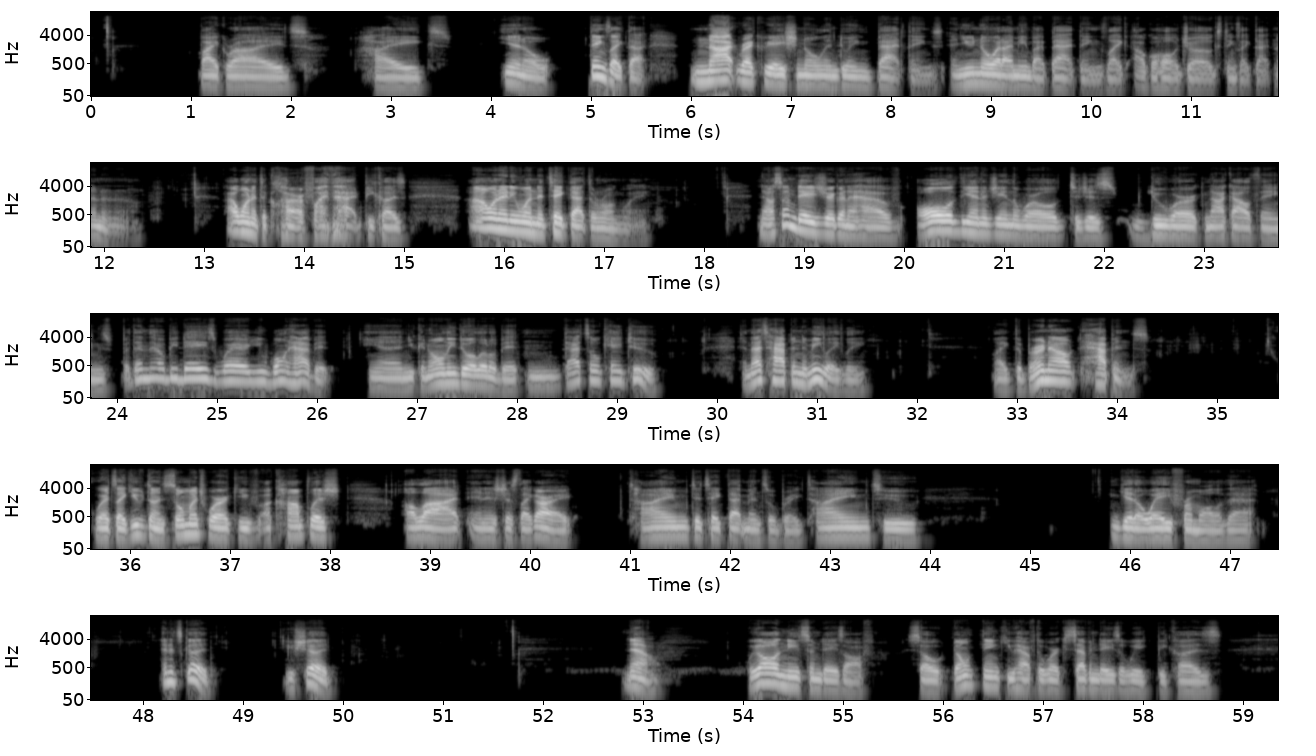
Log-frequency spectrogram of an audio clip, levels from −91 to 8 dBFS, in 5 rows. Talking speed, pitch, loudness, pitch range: 160 wpm, 115 Hz, -21 LUFS, 100-165 Hz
